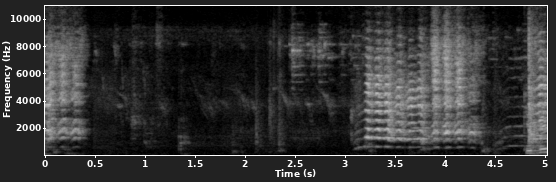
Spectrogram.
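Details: A goat kid being released in the morning on a farm bleats a long wavering harmonic cry lasting over a second, preceded by a short bleat and followed by another, with soft human speech between.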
